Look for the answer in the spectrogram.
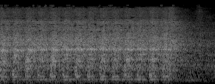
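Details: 1000 hp GSX with 1G ECU running E85, stock ignition swapped in for testing, no wideband fitted, after an ECU tune change: starter spins fast and even for two seconds with no firing; cranks but won't start, cause unknown, bad ECU capacitors suggested.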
